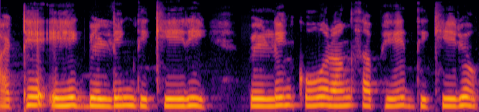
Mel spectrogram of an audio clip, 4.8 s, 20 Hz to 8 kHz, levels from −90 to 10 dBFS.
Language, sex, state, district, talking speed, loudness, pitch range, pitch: Rajasthani, female, Rajasthan, Nagaur, 135 wpm, -14 LUFS, 195-210 Hz, 200 Hz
